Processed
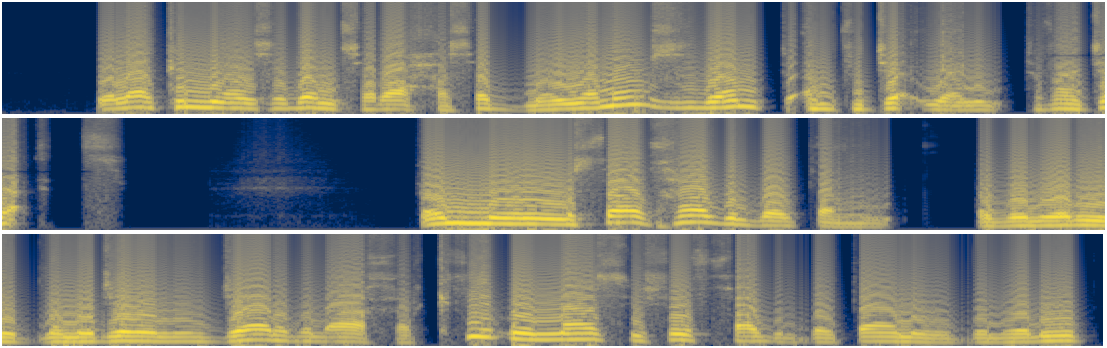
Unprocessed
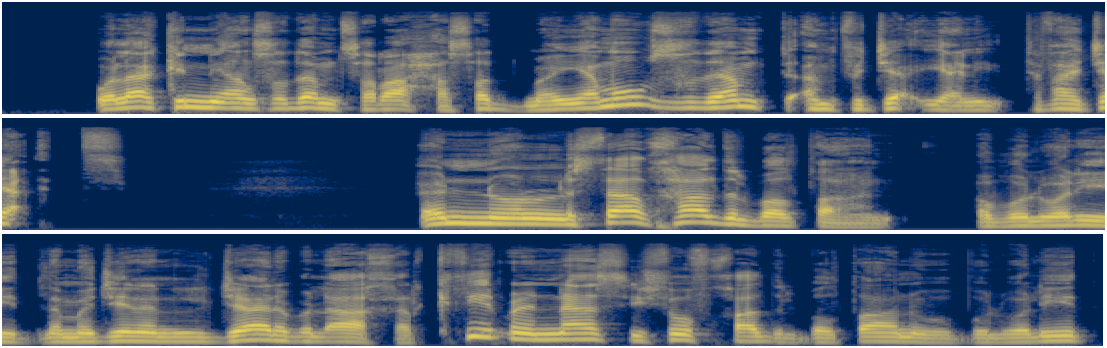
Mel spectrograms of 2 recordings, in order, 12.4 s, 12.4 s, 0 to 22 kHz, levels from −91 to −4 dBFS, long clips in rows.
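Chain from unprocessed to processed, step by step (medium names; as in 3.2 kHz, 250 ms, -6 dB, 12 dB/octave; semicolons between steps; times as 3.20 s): square wave that keeps the level; 3.93–4.48 s: band-stop 3.6 kHz, Q 5.1; level rider gain up to 10 dB; trim -1 dB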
